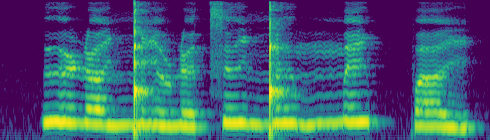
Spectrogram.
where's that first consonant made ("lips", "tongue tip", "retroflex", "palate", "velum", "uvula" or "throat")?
retroflex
